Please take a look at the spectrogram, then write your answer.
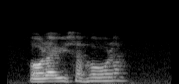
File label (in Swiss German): "balle usse hohle", alsace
